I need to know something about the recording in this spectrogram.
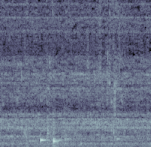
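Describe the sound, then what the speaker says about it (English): Running tap water hisses steadily, with a couple of soft splashes as water is scooped up, fairly quiet and without talking. "I wash my face twice with warm water and twice with cold water"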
